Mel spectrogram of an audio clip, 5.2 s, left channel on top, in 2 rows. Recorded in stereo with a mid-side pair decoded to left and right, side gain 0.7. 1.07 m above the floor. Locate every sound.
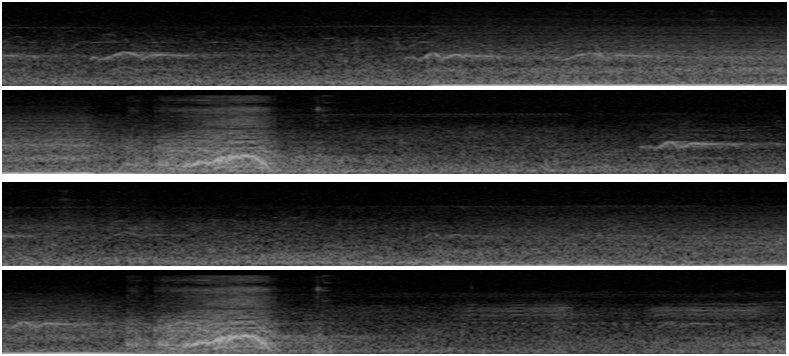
1.4 s a bird: 35° left, 6.5 m
3.0 s a zipper: 5° right, 0.5 m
